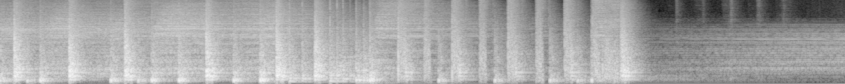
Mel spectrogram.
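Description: Acoustic drum kit played hard, with kick, snare and cymbals in a steady rock beat, during a studio take of a song's chorus. The strikes quicken into a fast run near the end and the playing cuts off abruptly about eight seconds in.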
